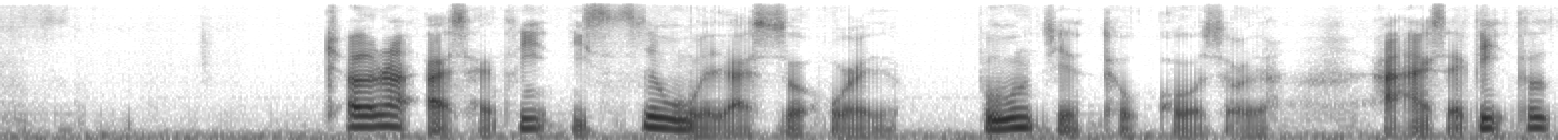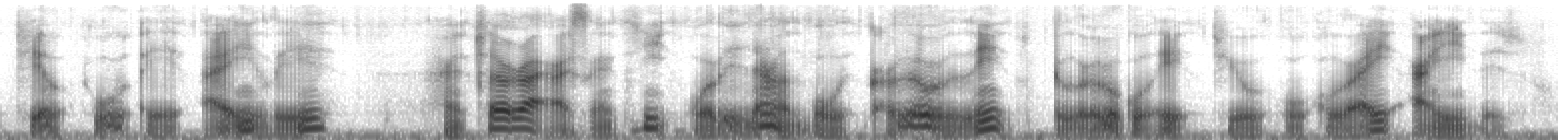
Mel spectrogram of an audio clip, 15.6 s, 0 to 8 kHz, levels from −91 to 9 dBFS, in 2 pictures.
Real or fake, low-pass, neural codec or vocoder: fake; 7.2 kHz; autoencoder, 22.05 kHz, a latent of 192 numbers a frame, VITS, trained on many speakers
